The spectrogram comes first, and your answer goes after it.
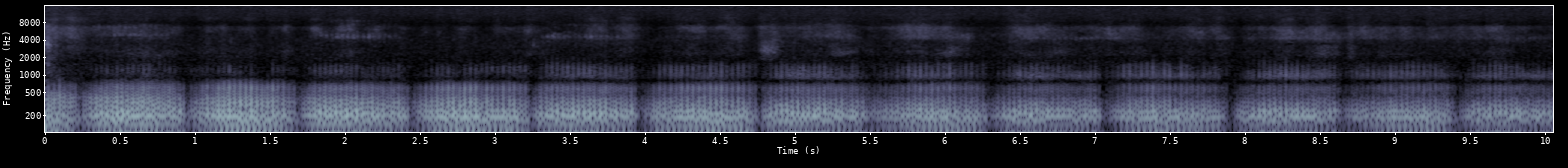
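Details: A kitten sits on its owner's lap and purrs steadily. The deep buzzing rumble rises and falls with its breathing, about 78 breath cycles a minute, in a quiet room.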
